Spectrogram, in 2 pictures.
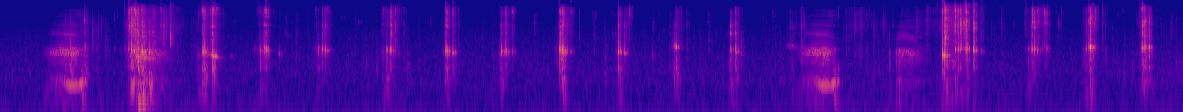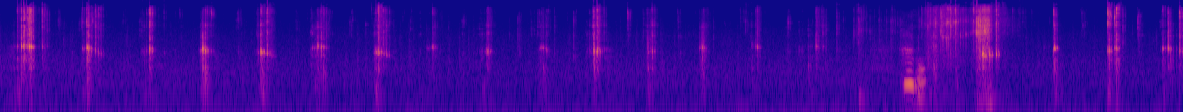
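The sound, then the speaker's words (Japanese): Crisp biting and chewing, many crunchy bites in a steady, regular rhythm, fairly quiet overall, with a few louder, heavier crunches mixed in. “お兄ちゃんの右腕、全部食べてあげる。”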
